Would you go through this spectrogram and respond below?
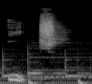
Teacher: esse ch tem um som de t aí no meio também, tá? Então a gente não vai falar, a gente fala each.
